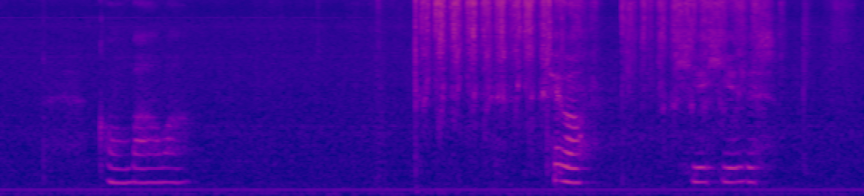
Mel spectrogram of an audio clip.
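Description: A young woman speaks softly and close to the microphone, in short bursts.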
